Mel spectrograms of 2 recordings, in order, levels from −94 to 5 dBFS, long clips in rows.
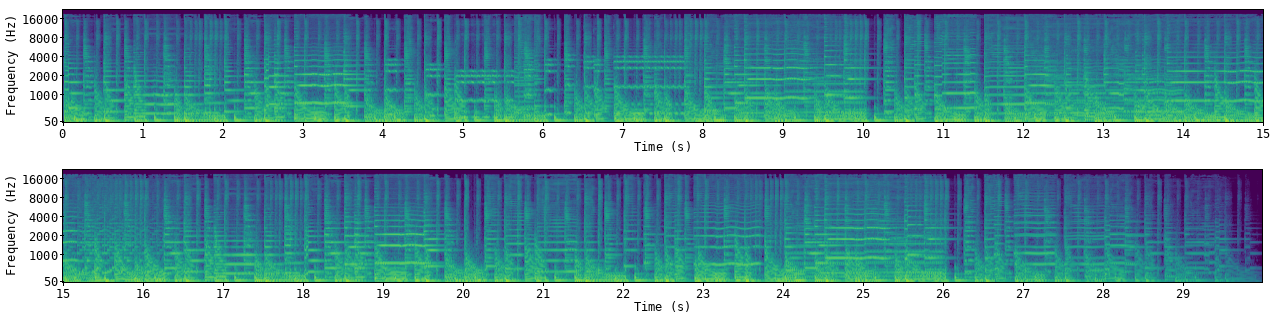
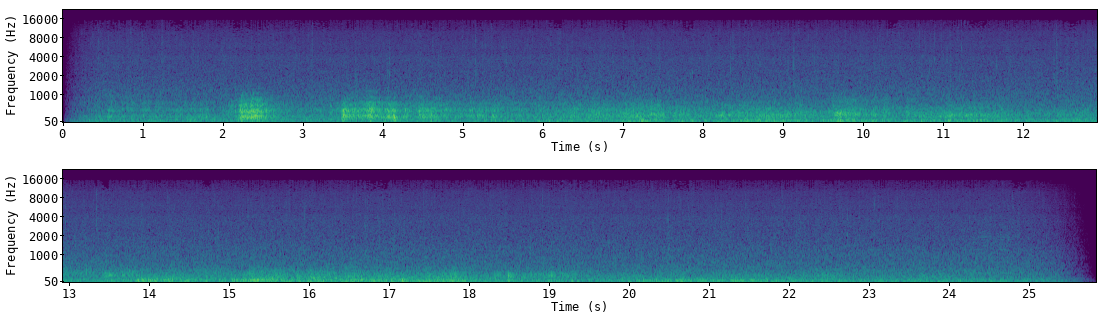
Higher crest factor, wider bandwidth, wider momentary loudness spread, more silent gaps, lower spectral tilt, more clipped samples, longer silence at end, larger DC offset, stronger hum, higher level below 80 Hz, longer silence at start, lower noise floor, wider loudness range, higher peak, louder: second, 14 dB vs 24 dB; first, 19 kHz vs 15.5 kHz; second, 6 LU vs 13 LU; neither; second, -5 dB/octave vs -7.5 dB/octave; neither; about the same, 0.35 s vs 0.25 s; neither; neither; first, -22 dBFS vs -36 dBFS; about the same, 0 s vs 0.1 s; second, -40 dBFS vs -52 dBFS; second, 2 LU vs 10 LU; first, -2 dBFS vs -6 dBFS; first, -17 LUFS vs -31 LUFS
